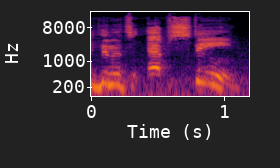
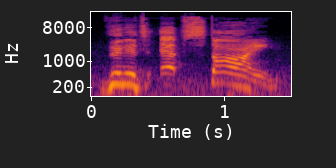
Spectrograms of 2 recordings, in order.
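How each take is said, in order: First: The second syllable rhymes with 'seen'. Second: The second syllable rhymes with 'line'. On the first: "If it's I E" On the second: "If it's E I"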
